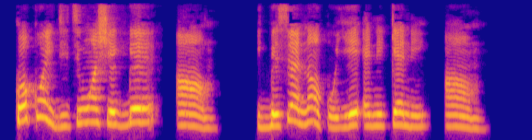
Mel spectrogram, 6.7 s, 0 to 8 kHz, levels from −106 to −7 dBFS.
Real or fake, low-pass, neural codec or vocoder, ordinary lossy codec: fake; 7.2 kHz; vocoder, 22.05 kHz, 80 mel bands, WaveNeXt; MP3, 48 kbps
